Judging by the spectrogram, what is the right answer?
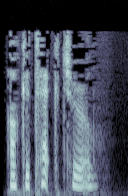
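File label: "architectural", British; Study, education, research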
